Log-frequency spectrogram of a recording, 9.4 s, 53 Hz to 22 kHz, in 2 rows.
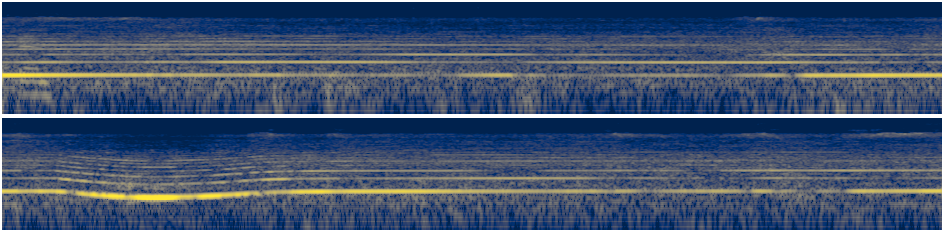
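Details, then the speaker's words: Older Flex 1.6-gallon shop vac: on switch-on the steady high motor whine sags in pitch, then recovers. It makes a weird noise with no suction until the noise changes and suction starts. Abnormal motor noise, cause unknown. "This is my older one that I have, but whenever I turn it on, it'll make some kind of really weird noise and won't suck at all, and then the noise will change and then it'll start sucking."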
